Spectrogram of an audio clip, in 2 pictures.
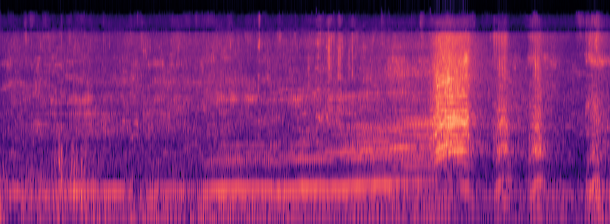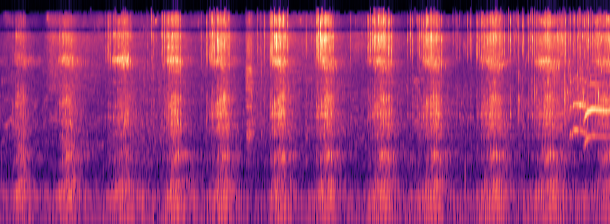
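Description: Hot-rod engine on a dirt track: a steady drone that climbs slowly in pitch, then a sharp rev upward about nine seconds in. After that the engine surges in regular revs, about one a second, as a rat-rod pickup spins in the dirt.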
